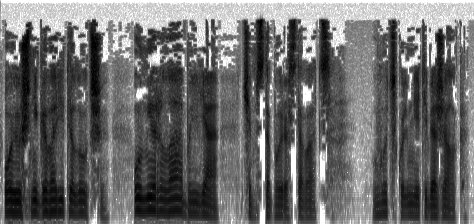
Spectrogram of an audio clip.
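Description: A man reading a storybook aloud, voicing a gentle, frightened young peasant girl with a soft, tearful voice. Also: lowish voice, moderate pace, dry recording, pitched above the performer's own voice, lightly acted. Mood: anxious pleading.

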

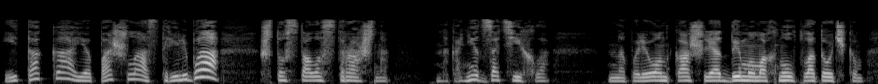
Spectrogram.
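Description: High-voiced man reading a story. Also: a little slow, no echo. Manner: expressive, theatrical. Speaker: narrator.

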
